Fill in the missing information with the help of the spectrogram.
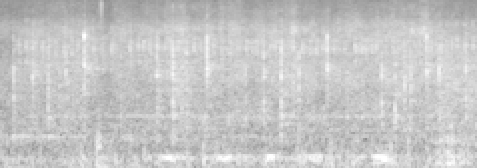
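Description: A small cardboard toy fishing reel being cranked, making a continuous scratchy, crackling rattle with soft low thumps recurring about every half second to second, steady in loudness for three seconds with no voices.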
